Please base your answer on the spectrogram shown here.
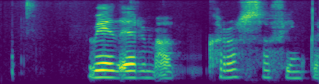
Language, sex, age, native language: Icelandic, female, 9, Icelandic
